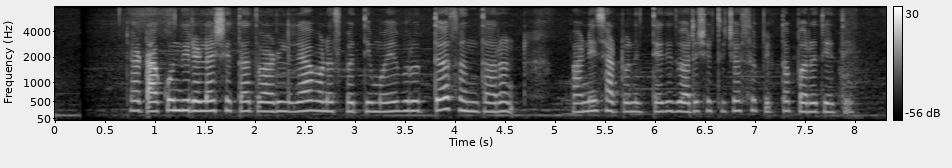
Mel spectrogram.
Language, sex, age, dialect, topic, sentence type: Marathi, female, 18-24, Standard Marathi, agriculture, statement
